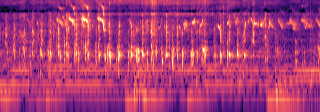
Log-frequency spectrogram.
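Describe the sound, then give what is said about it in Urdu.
A hen clucks repeatedly in short, busy bursts, calling her newly hatched chicks to grain, with other chickens chattering around her and faint peeping in the background, fairly steady throughout. “وہ روز دیکھتے کہ کس طرح سے مرغی ان کو دانے کے لیے بلاتی ہے”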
